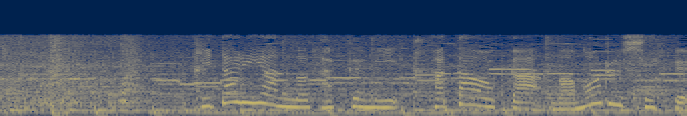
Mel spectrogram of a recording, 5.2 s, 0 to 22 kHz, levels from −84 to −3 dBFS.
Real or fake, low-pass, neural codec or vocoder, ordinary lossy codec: real; 7.2 kHz; none; none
